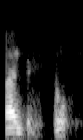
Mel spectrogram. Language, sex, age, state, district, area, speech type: Hindi, male, 60+, Madhya Pradesh, Gwalior, rural, conversation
